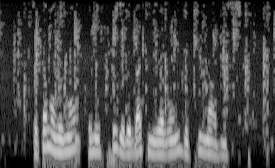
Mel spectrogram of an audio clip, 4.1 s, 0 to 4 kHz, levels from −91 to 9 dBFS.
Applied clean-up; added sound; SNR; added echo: classical method spectral subtraction.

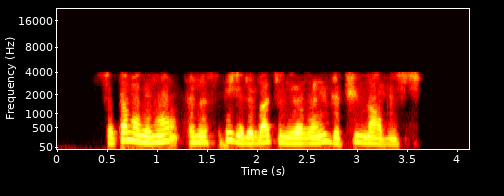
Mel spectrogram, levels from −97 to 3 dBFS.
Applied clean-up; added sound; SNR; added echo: neural mask model Resemble Enhance denoiser.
